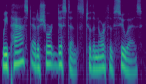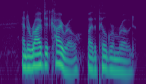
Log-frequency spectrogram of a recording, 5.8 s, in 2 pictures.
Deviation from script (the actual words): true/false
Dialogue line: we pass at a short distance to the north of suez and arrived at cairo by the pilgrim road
true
